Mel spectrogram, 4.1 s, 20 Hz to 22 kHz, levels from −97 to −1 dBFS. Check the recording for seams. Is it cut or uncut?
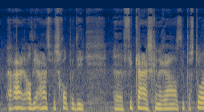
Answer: uncut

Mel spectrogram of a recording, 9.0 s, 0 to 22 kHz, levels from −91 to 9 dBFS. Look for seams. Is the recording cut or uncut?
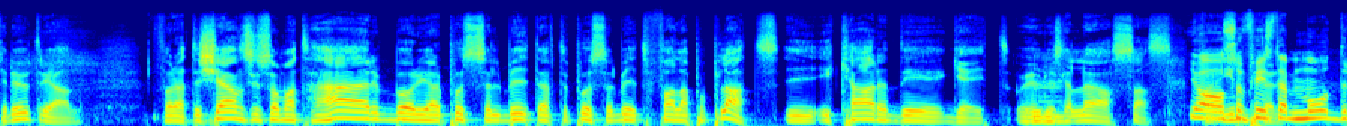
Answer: cut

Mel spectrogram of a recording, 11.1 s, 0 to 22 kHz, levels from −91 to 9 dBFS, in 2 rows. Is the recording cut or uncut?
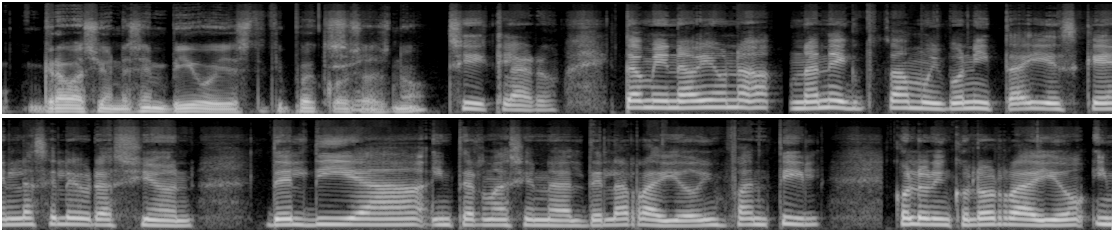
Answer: cut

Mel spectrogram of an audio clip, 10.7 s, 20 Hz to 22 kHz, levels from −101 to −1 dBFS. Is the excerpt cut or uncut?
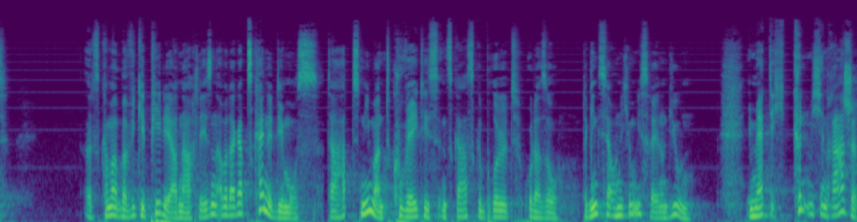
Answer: cut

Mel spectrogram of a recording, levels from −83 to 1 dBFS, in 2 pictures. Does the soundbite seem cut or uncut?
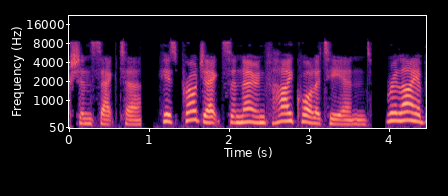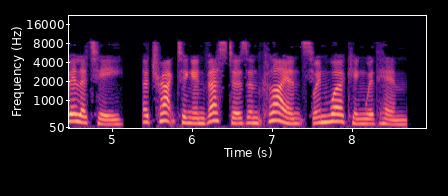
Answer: cut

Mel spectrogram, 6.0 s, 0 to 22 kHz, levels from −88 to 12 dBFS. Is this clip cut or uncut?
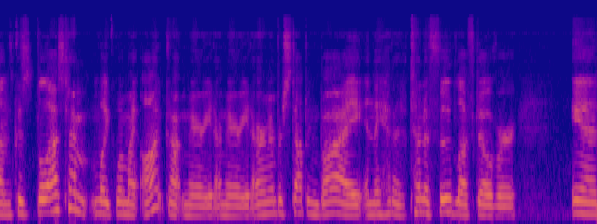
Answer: cut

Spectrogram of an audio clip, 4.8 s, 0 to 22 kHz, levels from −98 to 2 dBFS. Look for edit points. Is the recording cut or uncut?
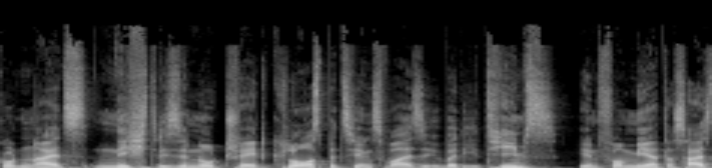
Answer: cut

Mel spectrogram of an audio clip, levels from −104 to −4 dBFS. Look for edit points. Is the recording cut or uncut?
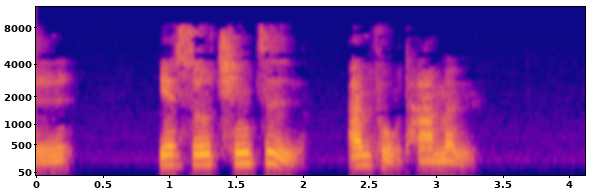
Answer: uncut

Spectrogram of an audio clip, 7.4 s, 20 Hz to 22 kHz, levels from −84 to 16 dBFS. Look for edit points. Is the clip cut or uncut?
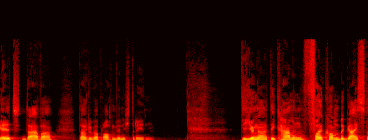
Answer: uncut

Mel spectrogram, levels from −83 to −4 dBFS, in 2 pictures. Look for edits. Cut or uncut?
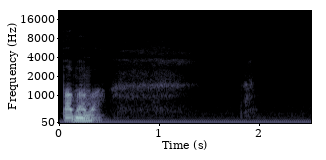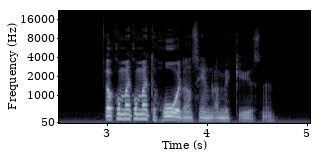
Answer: cut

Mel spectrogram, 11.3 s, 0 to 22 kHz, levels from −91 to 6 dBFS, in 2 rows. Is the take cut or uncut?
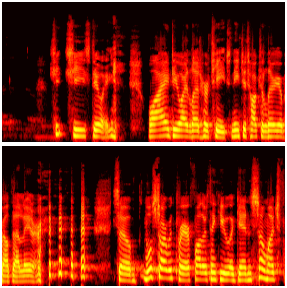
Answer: cut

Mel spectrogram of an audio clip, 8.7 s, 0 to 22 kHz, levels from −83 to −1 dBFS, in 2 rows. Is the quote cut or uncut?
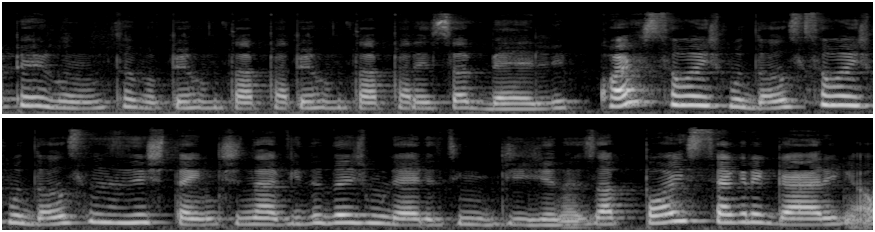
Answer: cut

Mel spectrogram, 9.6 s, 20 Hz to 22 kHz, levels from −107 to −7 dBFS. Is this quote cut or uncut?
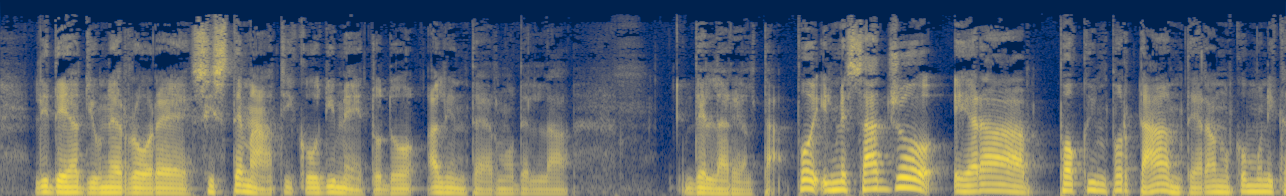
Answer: uncut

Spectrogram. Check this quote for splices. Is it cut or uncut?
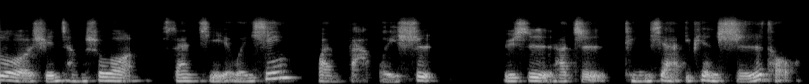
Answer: uncut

